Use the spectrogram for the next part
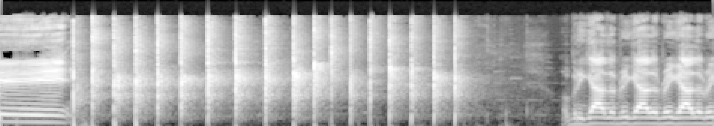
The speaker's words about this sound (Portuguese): Palmas pra ele!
